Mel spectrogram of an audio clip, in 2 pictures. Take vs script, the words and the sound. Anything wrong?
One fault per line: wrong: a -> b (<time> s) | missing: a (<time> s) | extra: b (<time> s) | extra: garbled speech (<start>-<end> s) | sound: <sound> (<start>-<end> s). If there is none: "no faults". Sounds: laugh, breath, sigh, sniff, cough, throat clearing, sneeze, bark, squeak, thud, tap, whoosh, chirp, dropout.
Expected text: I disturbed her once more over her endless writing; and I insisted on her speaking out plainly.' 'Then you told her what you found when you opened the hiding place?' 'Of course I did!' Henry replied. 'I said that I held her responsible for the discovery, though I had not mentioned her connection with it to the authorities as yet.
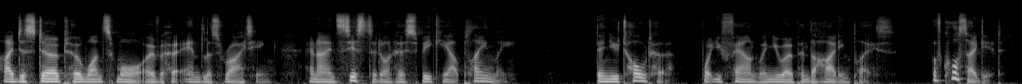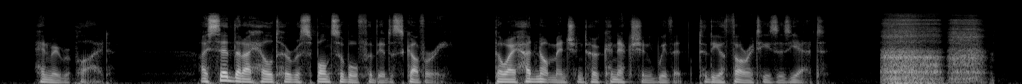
sound: breath (19.0-20.2 s)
